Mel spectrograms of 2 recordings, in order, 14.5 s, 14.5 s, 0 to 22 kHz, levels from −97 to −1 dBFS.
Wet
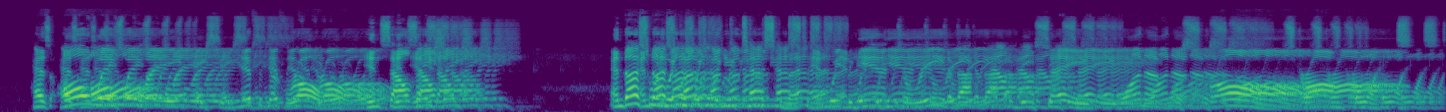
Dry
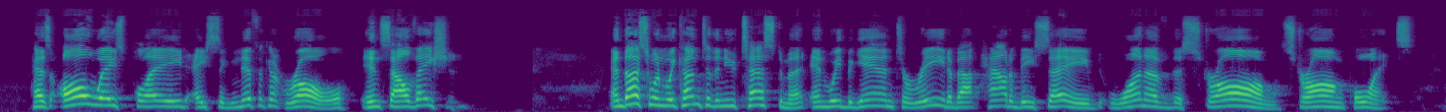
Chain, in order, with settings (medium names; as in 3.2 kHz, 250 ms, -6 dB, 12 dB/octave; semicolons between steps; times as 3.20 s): spectral noise reduction 7 dB; bouncing-ball echo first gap 270 ms, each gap 0.7×, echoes 5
